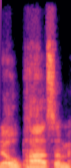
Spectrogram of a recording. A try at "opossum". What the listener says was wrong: No, opossum is not pronounced opossum. It's still pronounced possum. The O is silent.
